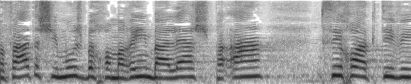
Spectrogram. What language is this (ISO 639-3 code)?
heb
